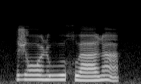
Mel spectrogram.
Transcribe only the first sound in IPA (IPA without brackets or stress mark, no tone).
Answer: ʒ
